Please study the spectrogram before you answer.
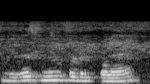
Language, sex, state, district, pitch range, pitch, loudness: Tamil, male, Karnataka, Bangalore, 165-185 Hz, 175 Hz, -14 LUFS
